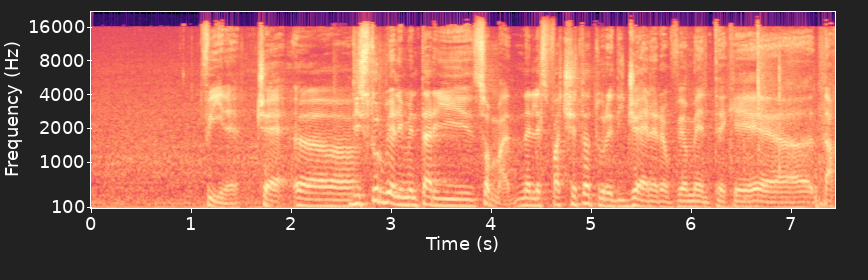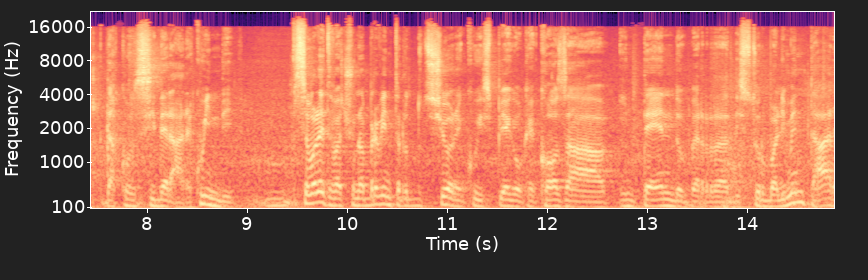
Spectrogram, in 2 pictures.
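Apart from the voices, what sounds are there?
air conditioner running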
